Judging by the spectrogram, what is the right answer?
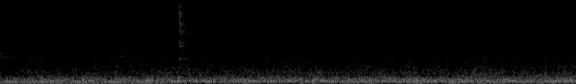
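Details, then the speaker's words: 50-inch Casablanca Panama II ceiling fan, basement-mounted, running on high on its original bearings, which needed no replacement. A faint even hum with no grinding or ticking; smooth and quiet. "as you can hear very quiet um i did not need to replace the bearings on this one they still seem to be in very good shape"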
